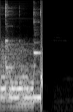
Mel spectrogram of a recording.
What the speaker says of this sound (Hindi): मोबाइल के फोन आने से थोड़ा डिस्टर्बेंस हुआ है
